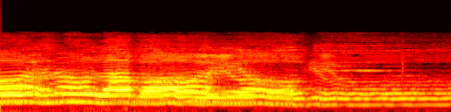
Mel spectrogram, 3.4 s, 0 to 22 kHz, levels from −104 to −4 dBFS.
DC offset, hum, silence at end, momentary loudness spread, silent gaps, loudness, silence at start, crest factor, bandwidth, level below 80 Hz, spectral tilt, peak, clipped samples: under 0.1%; none; 0 s; 13 LU; none; -25 LUFS; 0 s; 16 dB; 7.4 kHz; -72 dBFS; -5.5 dB/octave; -10 dBFS; under 0.1%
